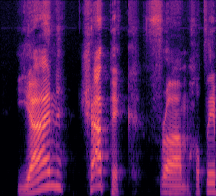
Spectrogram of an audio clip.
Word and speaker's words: Jan Čapek: I want to bring in the guest it's Yan traffic from hopefully I pronounced it correctly from brains Ahoy Yan how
